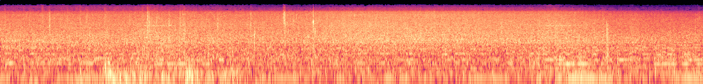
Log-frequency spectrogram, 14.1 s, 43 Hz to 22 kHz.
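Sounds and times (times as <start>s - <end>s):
stream trickling over rocks: 0.0s - 14.0s
faint ticks: 0.1s - 6.5s.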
